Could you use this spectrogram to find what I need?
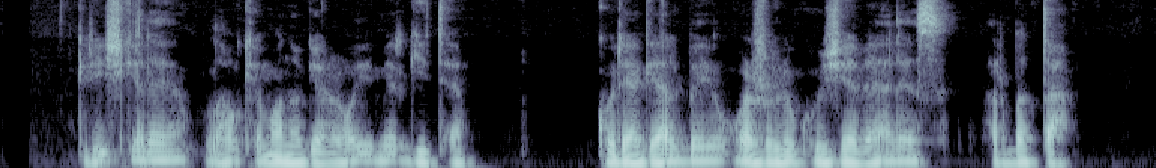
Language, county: Lithuanian, Utena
